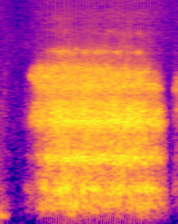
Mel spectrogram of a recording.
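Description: A single long, steady breath during a modified primary sequence vinyasa yoga practice, drawn through the nose with a hissing, slightly wheezy texture, close and alone for about a second.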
